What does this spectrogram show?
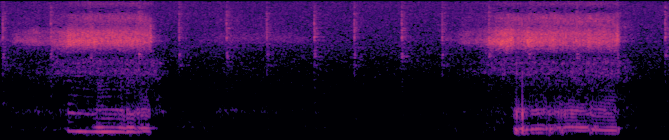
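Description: Two drawn-out snores from an English Bulldog, each a rough, buzzy rumble with a hissing, wheezy edge lasting about a second. Soft, steady ticking fills the quiet gap between breaths.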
